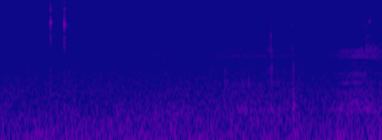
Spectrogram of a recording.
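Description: A computer mouse clicking on a launch icon on a modern PC: two quick, faint clicks close together, followed later by a couple of softer clicks over quiet room noise.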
